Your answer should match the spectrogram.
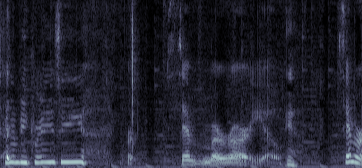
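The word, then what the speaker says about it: Samurai Wario: Samarario. Yeah. Samarario. Like Samurai and Mario. Samarario.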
